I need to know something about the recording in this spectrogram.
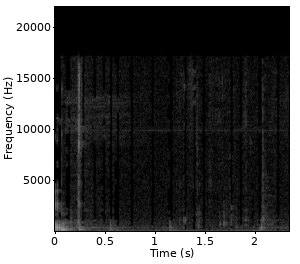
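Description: Faint rustling and a few light ticks of tarot cards being handled and shifted between the hands, just after a last word trails off at the very start.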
